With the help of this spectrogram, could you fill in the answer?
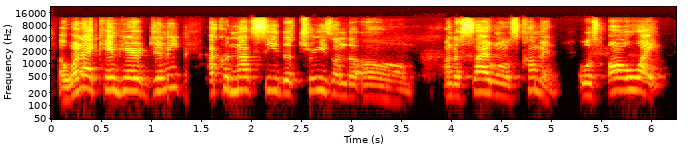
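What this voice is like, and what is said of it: Slight Jamaican accent. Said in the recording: “they can hear that you have a little bit of an accent ... I'm from Jamaica”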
